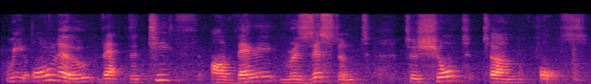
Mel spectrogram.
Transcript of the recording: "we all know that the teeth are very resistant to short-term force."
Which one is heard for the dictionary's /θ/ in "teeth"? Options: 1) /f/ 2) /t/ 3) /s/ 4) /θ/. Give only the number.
4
